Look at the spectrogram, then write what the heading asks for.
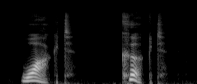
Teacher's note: And cook ends in a K sound too, so we say cooked. The ed is almost invisible. It's just a little T at the end. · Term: t sound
